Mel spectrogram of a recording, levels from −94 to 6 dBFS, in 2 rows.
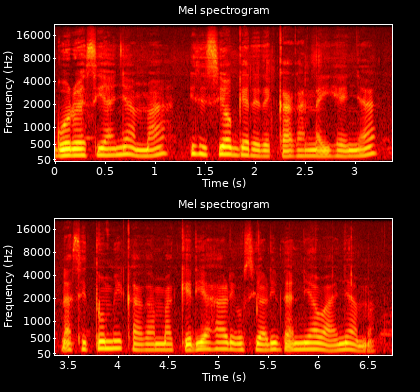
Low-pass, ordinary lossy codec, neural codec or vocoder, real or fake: none; none; none; real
